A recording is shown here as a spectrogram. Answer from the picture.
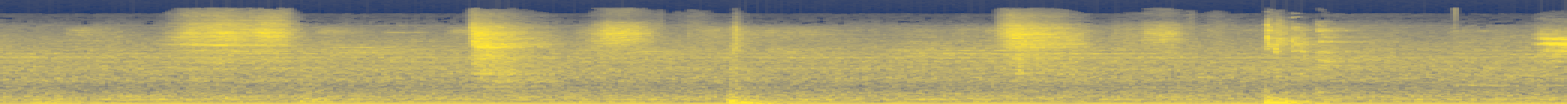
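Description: Deadlifting: a barbell loaded with rubber bumper plates thuds onto the gym floor twice, about five and eight and a half seconds in. Short breaths come between the lifts, over a steady background hum.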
